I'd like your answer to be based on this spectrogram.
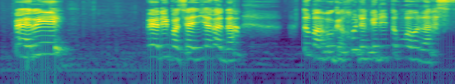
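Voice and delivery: speaking while crying. A mother calls Perry late at night, crying on the phone. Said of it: "Bakit umiiyak kayo?".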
